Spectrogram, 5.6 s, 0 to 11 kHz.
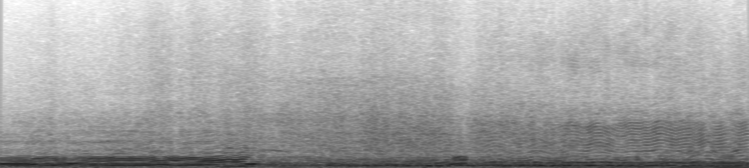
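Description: KTM 250 SX two-stroke motocross engine ridden hard, its pitch rising and falling quickly as the throttle is worked over rough ground.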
